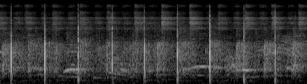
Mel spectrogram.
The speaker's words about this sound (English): Can we, right where you're sitting, let's give a praise, a hand clap of praise to the Lord. Oh, hallelujah.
